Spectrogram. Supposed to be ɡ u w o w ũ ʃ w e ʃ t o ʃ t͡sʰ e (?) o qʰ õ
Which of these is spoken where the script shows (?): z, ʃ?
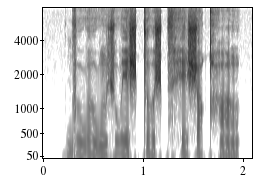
ʃ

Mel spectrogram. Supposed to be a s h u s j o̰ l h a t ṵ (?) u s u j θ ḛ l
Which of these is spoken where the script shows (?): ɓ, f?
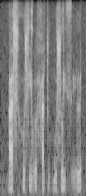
ɓ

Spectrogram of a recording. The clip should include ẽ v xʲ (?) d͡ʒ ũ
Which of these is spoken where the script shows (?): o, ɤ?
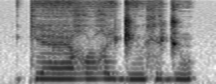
ɤ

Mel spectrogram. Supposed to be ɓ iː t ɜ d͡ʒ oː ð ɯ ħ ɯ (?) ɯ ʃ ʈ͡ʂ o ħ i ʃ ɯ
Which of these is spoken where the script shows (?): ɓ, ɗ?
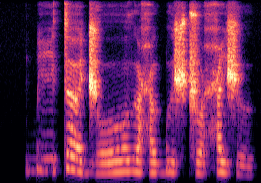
ɓ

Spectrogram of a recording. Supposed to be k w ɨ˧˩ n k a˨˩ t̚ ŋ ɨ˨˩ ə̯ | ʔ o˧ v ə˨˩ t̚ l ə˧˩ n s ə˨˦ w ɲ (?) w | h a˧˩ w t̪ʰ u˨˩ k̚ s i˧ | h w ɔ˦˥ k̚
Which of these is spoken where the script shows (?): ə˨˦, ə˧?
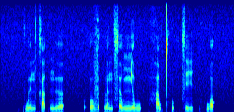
ə˨˦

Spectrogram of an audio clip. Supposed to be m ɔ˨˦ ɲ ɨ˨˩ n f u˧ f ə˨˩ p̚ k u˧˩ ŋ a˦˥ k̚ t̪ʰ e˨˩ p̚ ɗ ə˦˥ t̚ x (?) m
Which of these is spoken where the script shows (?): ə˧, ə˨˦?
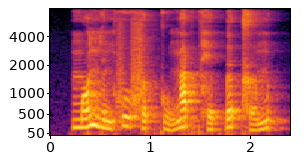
ə˨˦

